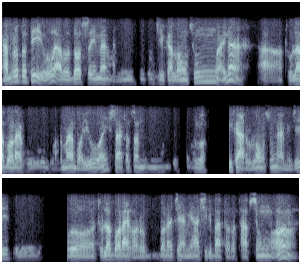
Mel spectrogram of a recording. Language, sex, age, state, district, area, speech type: Nepali, male, 30-45, West Bengal, Jalpaiguri, rural, conversation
